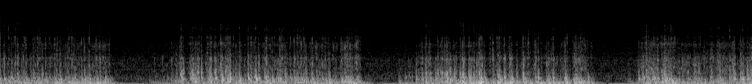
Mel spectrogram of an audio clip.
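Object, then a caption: Silicone scrubber glove with short bristles. A grey, hand-sized silicone cleaning glove with dense short spiky bristles, thin and flexible, is held up away from the mic while fingertips scratch and flick across the bristles. It makes a dense, low, crackly rustling in bursts, with brief quieter pauses between them.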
